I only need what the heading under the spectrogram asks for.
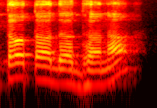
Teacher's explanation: we are using our tip of the tongue with the teeth. When you say ta, ta, da, dha, na, only the tip of the tongue is touching the upper palate.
